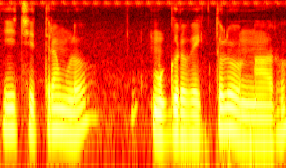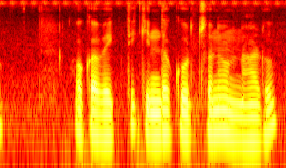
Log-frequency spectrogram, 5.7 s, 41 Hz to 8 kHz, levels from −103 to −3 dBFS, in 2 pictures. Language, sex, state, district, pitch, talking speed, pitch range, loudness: Telugu, male, Telangana, Mahabubabad, 120 Hz, 115 wpm, 115-135 Hz, -18 LUFS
